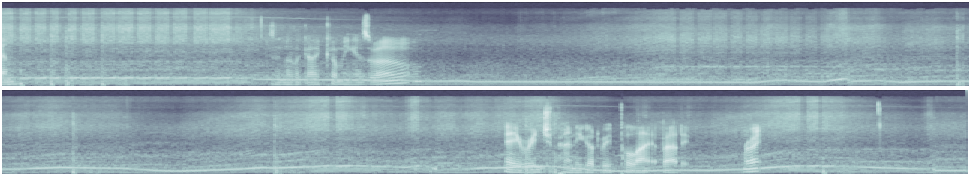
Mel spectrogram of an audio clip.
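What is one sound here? A car engine revs up and down throughout.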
